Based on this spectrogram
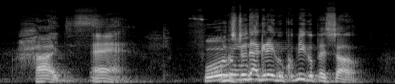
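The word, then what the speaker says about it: ᾍδης: Não é Hades, Hades. Hades. É alfa, aspiração áspera. Hades.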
